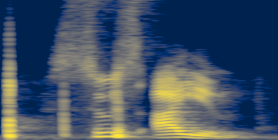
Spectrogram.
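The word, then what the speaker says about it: סוסיים: Susayim. Say it after me. Susayim. Susayim. The accent is here. So sometimes it's helpful to say what is it not. So it's not susayim. It's not susayim. It's susayim.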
